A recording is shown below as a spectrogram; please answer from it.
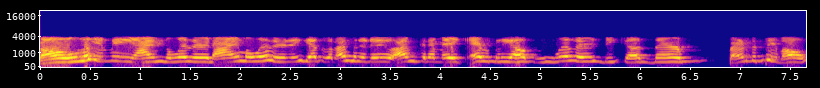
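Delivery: very high, loud cartoon villain voice. Describing a darker film's lizard villain, the speaker acts it out in a cartoon villain voice. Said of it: "Kind of feels like Saturday morning cartoon villain. Has that type of voice".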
